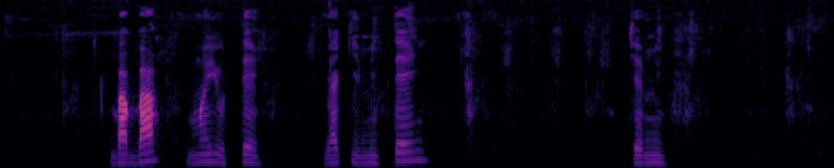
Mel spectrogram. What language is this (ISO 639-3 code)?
bci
